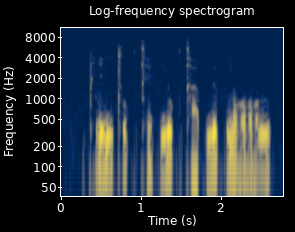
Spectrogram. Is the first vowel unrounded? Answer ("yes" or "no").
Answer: yes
